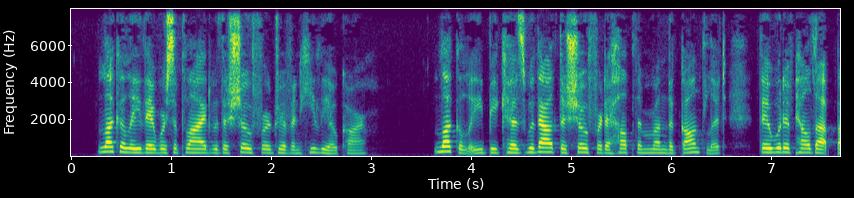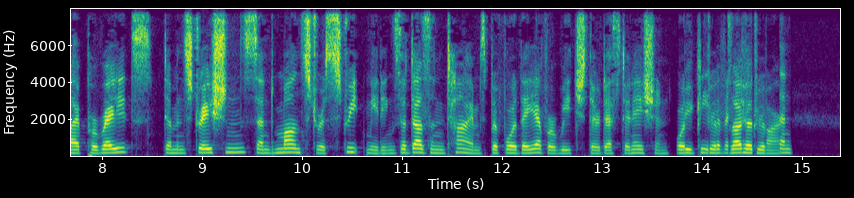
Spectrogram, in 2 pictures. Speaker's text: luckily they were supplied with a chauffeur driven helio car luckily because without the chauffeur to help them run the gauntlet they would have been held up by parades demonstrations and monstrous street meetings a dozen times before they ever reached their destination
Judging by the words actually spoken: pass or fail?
fail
